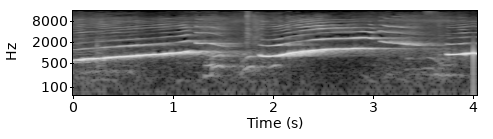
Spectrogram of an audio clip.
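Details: A gibbon at Asahiyama Zoo, 24 July 2014, sings from 14 m up, loud, pure whooping notes that slide steadily upward, one after another.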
